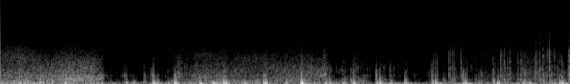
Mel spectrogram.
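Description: Long nails on both hands scratch and rub the sides and top of a black foam windscreen on a Zoom microphone. The first second is a steady, muffled rubbing rumble, then a run of deep, soft thuds and scratchy brushes that stay low and dull with no bright edge.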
